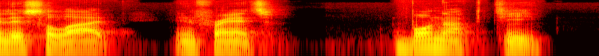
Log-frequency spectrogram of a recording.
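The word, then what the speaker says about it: bon appétit: a lot in France Bon Appetit Bon Appetit don't say the T at the end but now notice there's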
